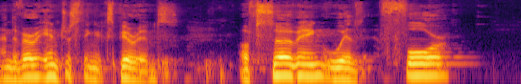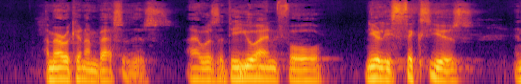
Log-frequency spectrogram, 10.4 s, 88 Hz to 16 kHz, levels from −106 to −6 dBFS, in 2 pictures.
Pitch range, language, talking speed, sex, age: 115-140 Hz, English, 120 wpm, male, 60-79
